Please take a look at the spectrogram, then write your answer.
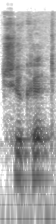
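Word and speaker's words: Duguid: my namesake David uh as he pronounces it chuk it but um David dug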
